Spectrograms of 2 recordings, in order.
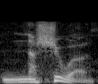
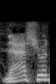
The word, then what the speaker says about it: Nashua: which anyone who outside of the area pronounces it Nashua, but it's Nashua, New Hampshire, in the Live Free or Die state.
